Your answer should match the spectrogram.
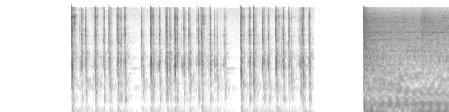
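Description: Rapid keyboard typing clicks in three short runs, then guitar music starting just before the end.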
